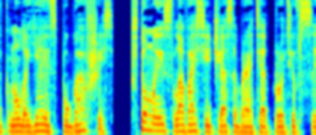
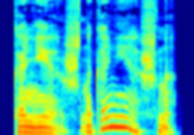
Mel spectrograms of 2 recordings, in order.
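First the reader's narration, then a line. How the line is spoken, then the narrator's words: Almost tender agreement. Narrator (Russian): почти ласково поддакнул голос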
